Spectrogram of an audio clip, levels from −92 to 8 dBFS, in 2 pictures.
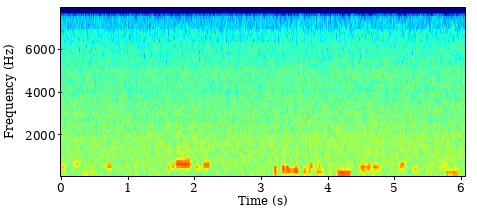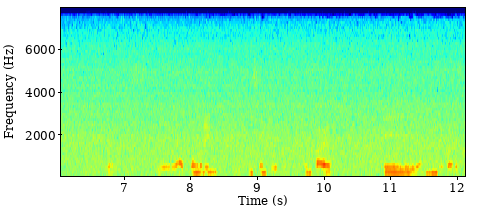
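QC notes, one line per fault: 0.00–2.63 s, 3.16–6.90 s, 7.45–10.02 s, 10.87–12.04 s: speech suppressed in double talk. The echo canceller likely mistook simultaneous talk for loudspeaker echo and pulled the gain down. The speech dips by roughly 10 dB in most stretches and less in the third, in patches totalling from under half a second to about two seconds.
Throughout: other side's voice leaking through. Residual loudspeaker echo likely survived the echo canceller and reached the microphone path. A second voice sits around 15 dB beneath the main speech for the whole clip, band-limited like the rest of the call audio, which stops near 8 kHz.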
